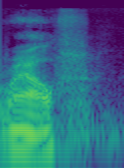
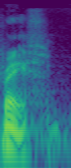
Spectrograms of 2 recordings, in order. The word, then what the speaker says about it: Ralph: Ralph Fiennes, not Ralph. It's pronounced Ralph.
